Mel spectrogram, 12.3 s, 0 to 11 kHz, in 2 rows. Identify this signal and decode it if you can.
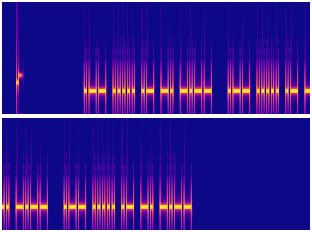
Morse code, heard as a keyed tone, about 25 wpm, 700 Hz. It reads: W5ANY W5ANY W5ANY
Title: USA Call Signs Repeated 3x 25wpm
